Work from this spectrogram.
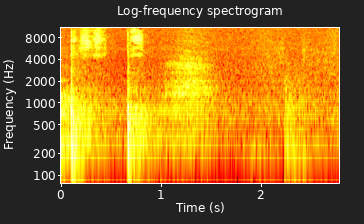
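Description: A pencil or pen writes by hand on paper during a fifth-grade maths exercise, with two sharp taps followed by soft scratching strokes, close and quiet, no talking.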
